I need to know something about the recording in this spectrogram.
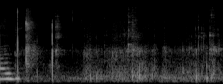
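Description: Small plastic toy figurines being handled: two sharp clicks early on, then faint rustling and ticking as the next figure is picked up.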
